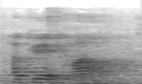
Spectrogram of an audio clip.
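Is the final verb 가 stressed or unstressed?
stressed. The final verb carries very strong stress. "굉장히 강한 강세가 부과되죠"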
